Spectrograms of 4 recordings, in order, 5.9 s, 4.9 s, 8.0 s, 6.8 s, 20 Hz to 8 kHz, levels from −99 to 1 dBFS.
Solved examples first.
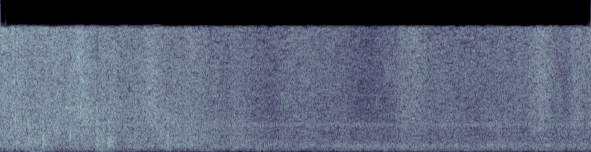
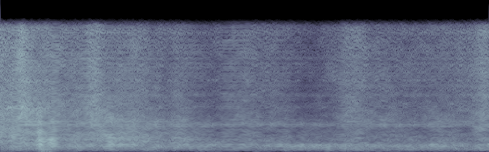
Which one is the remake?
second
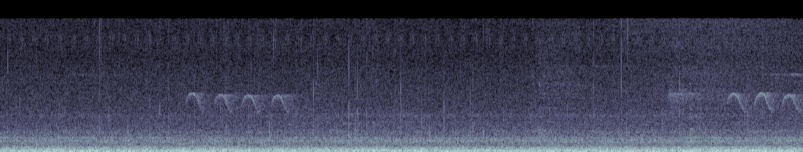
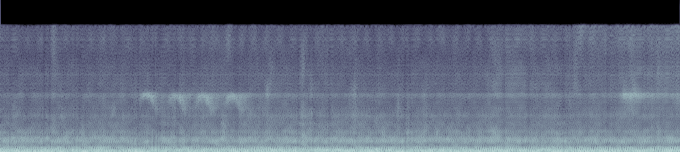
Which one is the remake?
second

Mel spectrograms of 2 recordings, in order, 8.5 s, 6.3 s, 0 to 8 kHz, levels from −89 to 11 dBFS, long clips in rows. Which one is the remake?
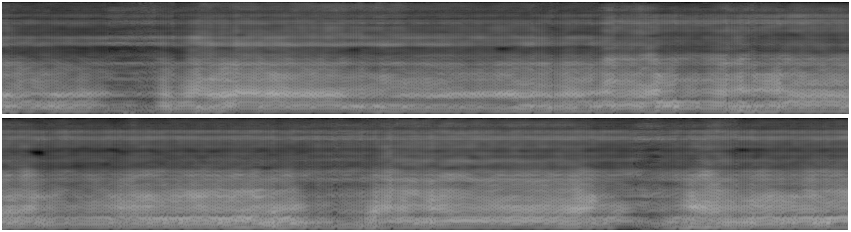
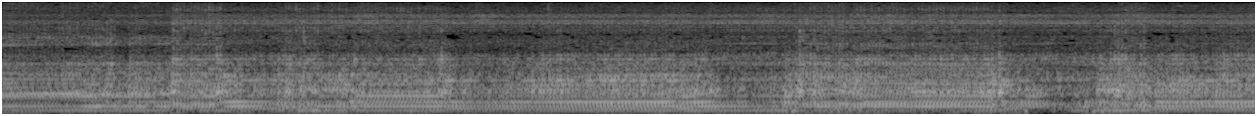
first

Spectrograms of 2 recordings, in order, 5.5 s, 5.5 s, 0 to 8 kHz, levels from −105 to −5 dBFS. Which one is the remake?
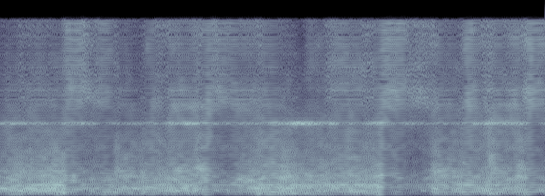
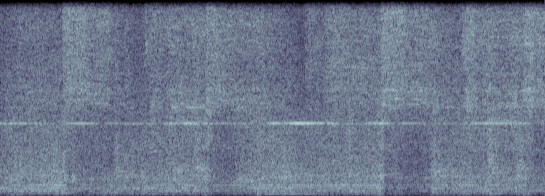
first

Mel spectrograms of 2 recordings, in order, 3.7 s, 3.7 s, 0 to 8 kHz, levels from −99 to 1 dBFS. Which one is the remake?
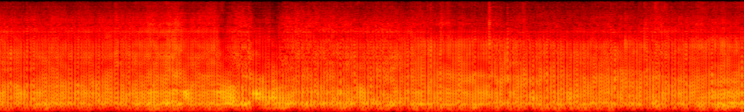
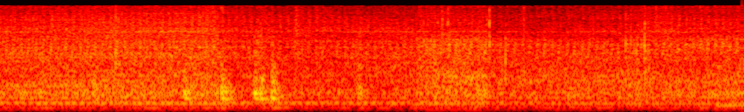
first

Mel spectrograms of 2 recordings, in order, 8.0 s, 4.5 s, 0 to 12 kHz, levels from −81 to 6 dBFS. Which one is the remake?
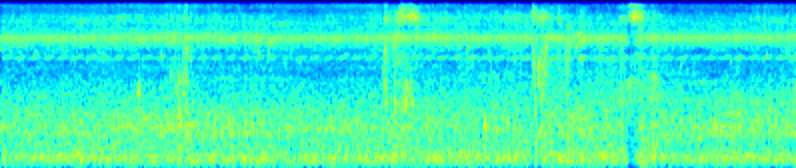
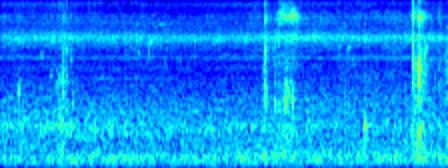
second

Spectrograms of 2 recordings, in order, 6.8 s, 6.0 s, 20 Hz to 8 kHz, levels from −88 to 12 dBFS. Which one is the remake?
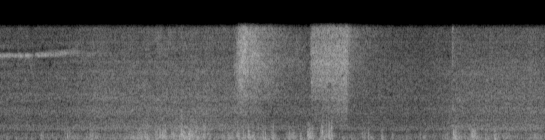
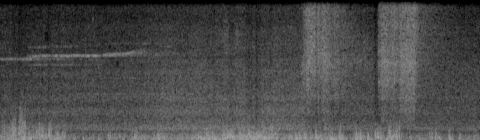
first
